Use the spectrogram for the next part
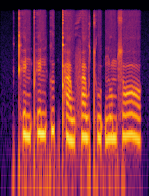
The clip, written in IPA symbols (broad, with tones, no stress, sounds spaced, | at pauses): kʰ e˩˦ n pʰ e˧ n k ɯ˥˩ k̚ pʰ a˩˦ w f a˧ w tʰ u˨˩ ʔ ŋ o˧ m s ɔː˥˩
